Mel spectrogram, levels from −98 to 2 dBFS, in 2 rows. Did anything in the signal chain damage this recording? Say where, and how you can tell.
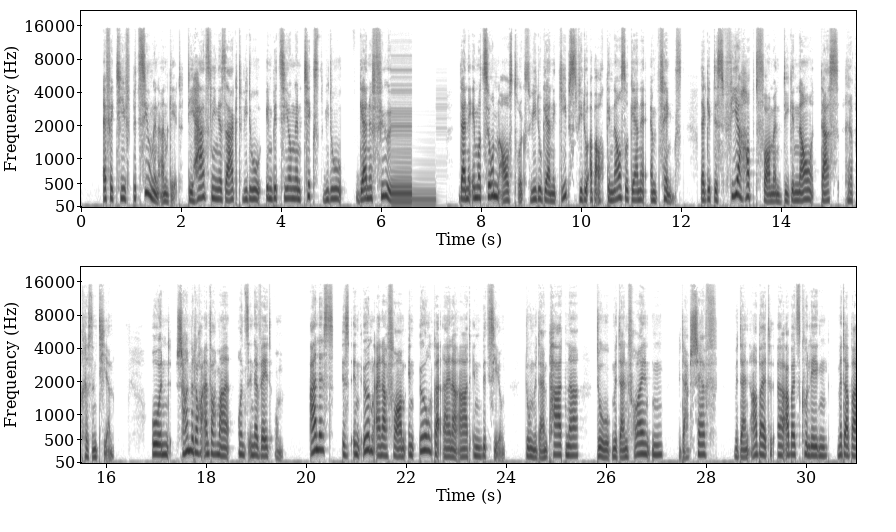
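Yes. A starved driver buffer likely kept replaying roughly 20 ms blocks, causing robotic sound from repeated short buffers: from 6.20 to 7.30 s, the speech becomes a rigid, metallic 50 Hz buzz.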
